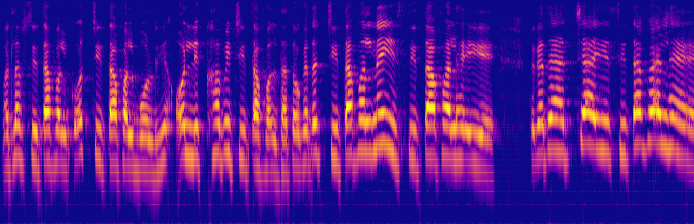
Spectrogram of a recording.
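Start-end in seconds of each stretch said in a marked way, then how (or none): 5.3-7.0 put-on, high-pitched, babyish voice. Retelling what a woman said while showing a fruit: baby voice. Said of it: "ऐसे मतलब baby voice बनाकर कहती हैं".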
